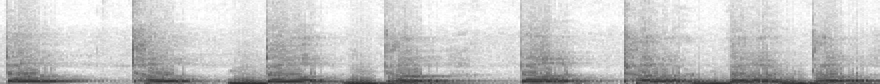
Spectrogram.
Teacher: कंठ आणि टाळूच्या मधली जी कडक जागा आहे त्या ठिकाणी टच होते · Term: मूर्धन्य वर्ण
